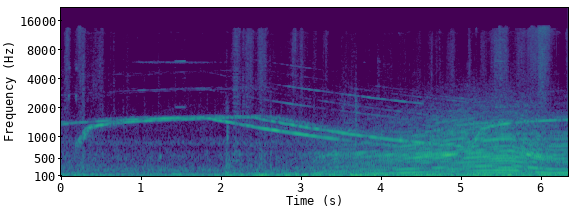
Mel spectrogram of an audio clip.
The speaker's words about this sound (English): Racing to the scene with lights and sirens in this city of 525,000, its population far bigger than Kansas City, Pittsburgh, or Cleveland.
